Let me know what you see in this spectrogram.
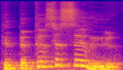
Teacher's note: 잇몸 소리. 자, 혀끝과 윗잇몸이 키워드야. 윗잇몸이 닿아서 나는 소리래.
